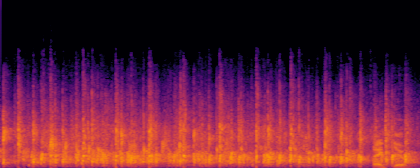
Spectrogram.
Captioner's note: applause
